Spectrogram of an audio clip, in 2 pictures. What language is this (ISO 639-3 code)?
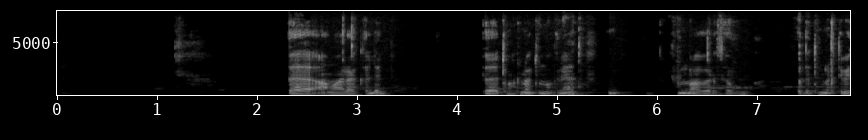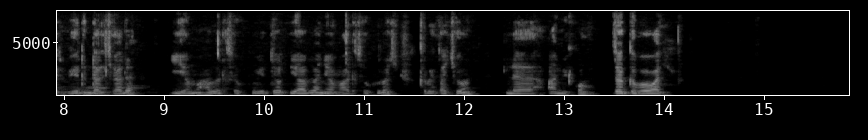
amh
